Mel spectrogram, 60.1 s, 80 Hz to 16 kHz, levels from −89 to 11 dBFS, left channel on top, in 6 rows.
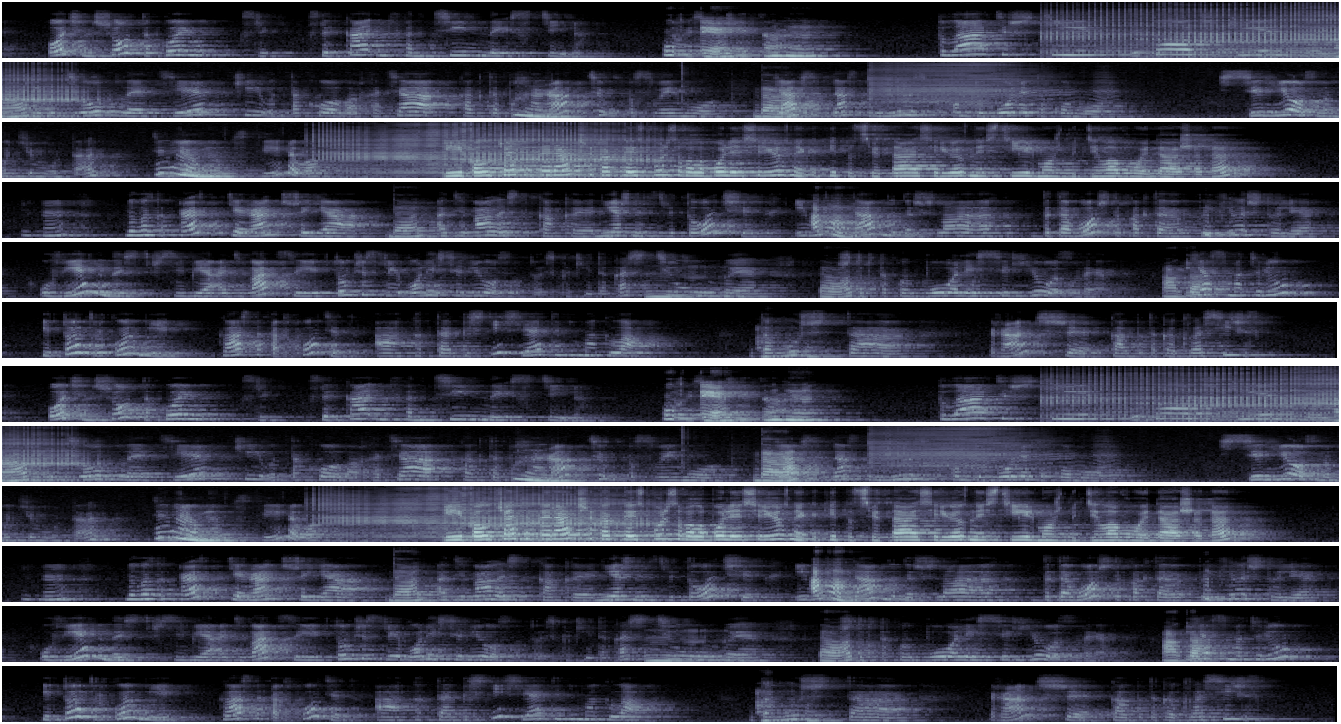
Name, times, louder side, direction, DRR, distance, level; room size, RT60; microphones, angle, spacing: voice 1, 0.4-1.6 1.9-2.0 2.4-4.4 5.0-5.9 7.0-15.4 15.8-18.4 19.2-20.8 21.2-22.5 23.8-24.1 30.2-30.6 31.0-32.8 33.3-40.0 40.4-44.3 44.6-45.8 46.4-48.4 49.0-49.8 50.4-51.4 51.8-55.0 55.8-56.9 57.6-59.6, left 1 dB, 25° left, 3 dB, 3.9 m, -34 dB
voice 2, 5.0-6.1 10.0-10.2 13.9-14.2 15.7-16.0 21.2-21.7 23.4-26.1 26.4-29.3 33.0-33.3 36.1-36.5 44.9-45.7 46.2-46.5 48.8-49.2 55.8-56.3, right 2 dB, 35° right, 5 dB, 2.2 m, -24 dB
sound 1, 7.8-10.9 11.3-11.4 15.1-15.2 16.5-18.4 22.3-25.2, equal, 5° left, 1.3 m, -33 dB
27.5 x 15.5 x 8.3 m, 0.71 s
head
